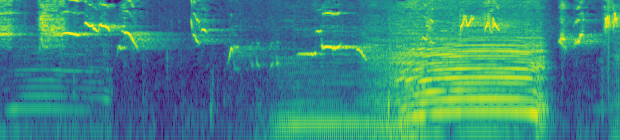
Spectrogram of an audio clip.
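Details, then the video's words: Afternoon moos from a herd of tame cattle making their way back to the farm pen: a short moo, then a longer call that swells into a full loud moo, over steady chirping birds. "suara sapi desa"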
